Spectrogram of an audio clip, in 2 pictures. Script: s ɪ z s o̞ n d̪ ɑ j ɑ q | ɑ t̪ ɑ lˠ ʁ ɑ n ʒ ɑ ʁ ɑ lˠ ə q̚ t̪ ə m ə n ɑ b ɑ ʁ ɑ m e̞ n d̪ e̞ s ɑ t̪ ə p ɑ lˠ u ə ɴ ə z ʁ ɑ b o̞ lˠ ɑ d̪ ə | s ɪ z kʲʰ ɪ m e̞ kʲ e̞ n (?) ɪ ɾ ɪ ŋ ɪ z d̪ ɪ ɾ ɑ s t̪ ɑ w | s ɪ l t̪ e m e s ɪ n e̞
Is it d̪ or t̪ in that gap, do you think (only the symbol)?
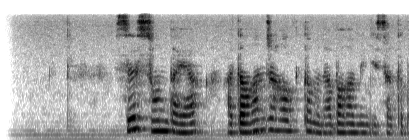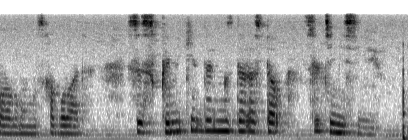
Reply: d̪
